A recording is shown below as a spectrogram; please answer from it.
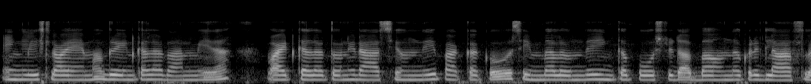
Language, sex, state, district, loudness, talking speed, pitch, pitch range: Telugu, female, Andhra Pradesh, Guntur, -27 LUFS, 155 wpm, 215 Hz, 210-220 Hz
